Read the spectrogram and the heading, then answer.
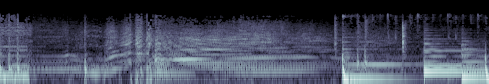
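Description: A German-made car engine revs and accelerates, pitch sweeping upward and falling, then a couple of sharp, loud revving bursts near the end, with no voices.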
